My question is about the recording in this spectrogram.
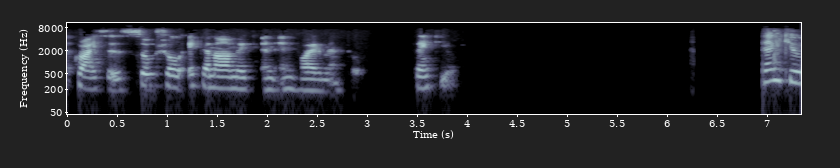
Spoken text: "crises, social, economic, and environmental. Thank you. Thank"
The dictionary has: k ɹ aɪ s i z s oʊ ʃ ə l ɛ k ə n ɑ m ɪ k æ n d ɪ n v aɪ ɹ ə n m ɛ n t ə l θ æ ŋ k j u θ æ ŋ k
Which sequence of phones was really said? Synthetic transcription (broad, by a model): k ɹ aɪ s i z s oʊ ʃ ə l ɛ k ə n ɑ m ɪ k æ n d ɪ n v aɪ ɹ ə n m ɛ n t ə l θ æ ŋ k j u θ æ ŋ k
